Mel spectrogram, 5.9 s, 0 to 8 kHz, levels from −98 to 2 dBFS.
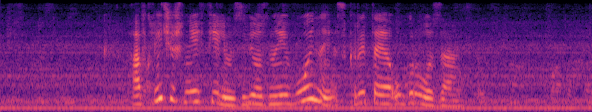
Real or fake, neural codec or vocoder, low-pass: real; none; 7.2 kHz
